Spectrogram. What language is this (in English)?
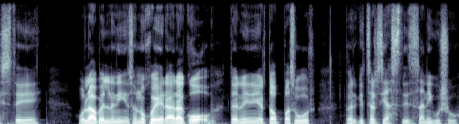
Güilá Zapotec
